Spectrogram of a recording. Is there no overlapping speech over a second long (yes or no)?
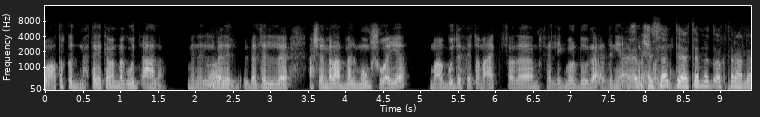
no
